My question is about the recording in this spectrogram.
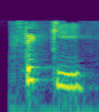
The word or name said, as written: thickie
